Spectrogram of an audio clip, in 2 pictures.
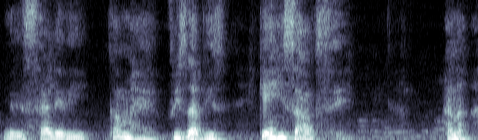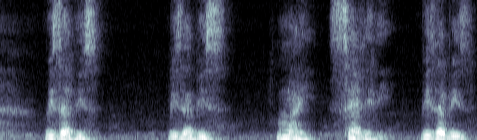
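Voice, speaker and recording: A man teaching spoken English in Hindi, repeating example phrases slowly and spelling words out letter by letter. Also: fairly high pitch, creaky, warm tone.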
